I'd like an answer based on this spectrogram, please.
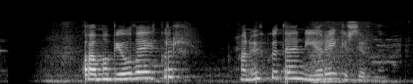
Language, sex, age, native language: Icelandic, female, 40-49, Icelandic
